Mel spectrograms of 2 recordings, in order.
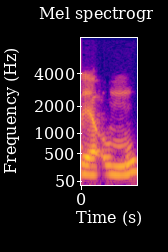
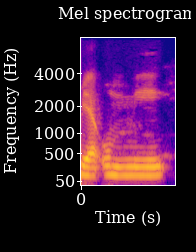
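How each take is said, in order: First: يا أم said ya ummu, ending in "u"; damma ending. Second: يا أمي ending in "ee", ummee; original ya ending. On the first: Teacher showing the weak dialect form, يا أم ending "-u". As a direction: put a damma on the meem of يا أم. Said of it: "بناء على الضم". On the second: Teacher giving students the original form, يا أمي ending "-ee". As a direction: close يا أمي on a long "i" sound. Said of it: "أصل الكلام". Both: Shown as a demonstration.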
